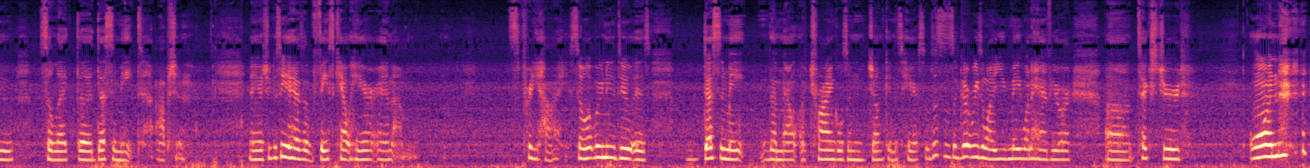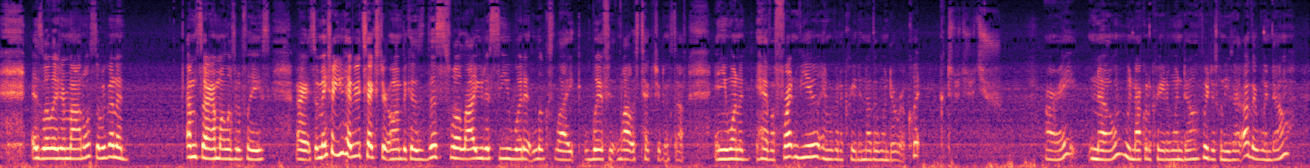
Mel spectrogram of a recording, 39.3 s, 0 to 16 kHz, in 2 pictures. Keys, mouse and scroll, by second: 6.3 middle click, 9.9 middle click, 12.9 middle click, 15.6 a, 19.4-20.1 scroll up 1, 20.1 middle click, 21.5 middle click, 27.0-27.9 scroll down 1, 27.9 middle click, 33.5 click, 37.2 click.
